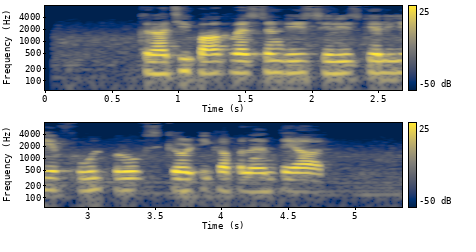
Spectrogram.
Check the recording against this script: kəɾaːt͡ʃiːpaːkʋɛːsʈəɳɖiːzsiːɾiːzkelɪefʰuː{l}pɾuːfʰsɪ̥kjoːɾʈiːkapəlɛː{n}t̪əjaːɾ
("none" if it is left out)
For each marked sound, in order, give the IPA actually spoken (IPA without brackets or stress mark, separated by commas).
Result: l, n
